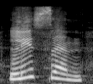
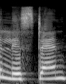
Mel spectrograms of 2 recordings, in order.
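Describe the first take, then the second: First: लिसन with a silent t, said as lis-un; लिसन, the correct silent-t version. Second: लिस्टन, the mistaken spoken-t version; wrong t sounded. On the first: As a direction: drop the t and say लिसन. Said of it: "टी की sound ट की नहीं है". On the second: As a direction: say लिस्टन with a clear t in the middle. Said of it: "इसे लिस्टन क्यों नहीं पढ़ेंगे". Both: Shown as a demonstration.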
